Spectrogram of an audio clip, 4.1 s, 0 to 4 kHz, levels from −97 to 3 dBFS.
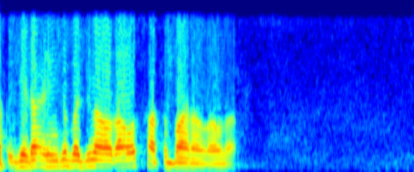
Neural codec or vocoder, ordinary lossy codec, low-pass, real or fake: vocoder, 22.05 kHz, 80 mel bands, WaveNeXt; none; 3.6 kHz; fake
